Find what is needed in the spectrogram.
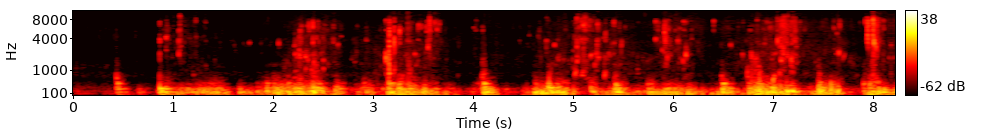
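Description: Water sloshing and gurgling against the hull of a Feathercraft Baylee 3 HD inflatable rowboat as it is rowed, with irregular low rumbles and splashes of the oars. It starts about a second in after a brief lull.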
